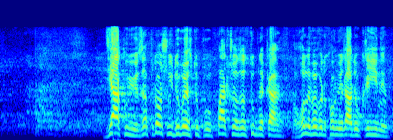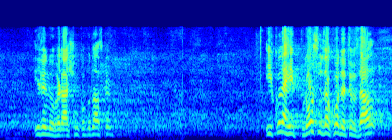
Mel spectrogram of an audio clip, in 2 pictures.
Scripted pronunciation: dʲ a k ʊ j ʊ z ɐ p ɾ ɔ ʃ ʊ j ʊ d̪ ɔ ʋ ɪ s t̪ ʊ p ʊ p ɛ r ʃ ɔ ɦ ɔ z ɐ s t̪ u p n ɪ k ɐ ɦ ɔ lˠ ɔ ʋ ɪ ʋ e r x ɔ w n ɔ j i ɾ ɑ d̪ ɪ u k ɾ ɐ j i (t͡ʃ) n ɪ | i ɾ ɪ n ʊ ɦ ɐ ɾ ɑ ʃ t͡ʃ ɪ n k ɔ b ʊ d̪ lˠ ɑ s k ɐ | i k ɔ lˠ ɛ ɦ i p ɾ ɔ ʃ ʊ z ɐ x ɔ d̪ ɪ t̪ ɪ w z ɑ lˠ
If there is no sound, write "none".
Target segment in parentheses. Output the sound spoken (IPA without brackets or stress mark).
none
